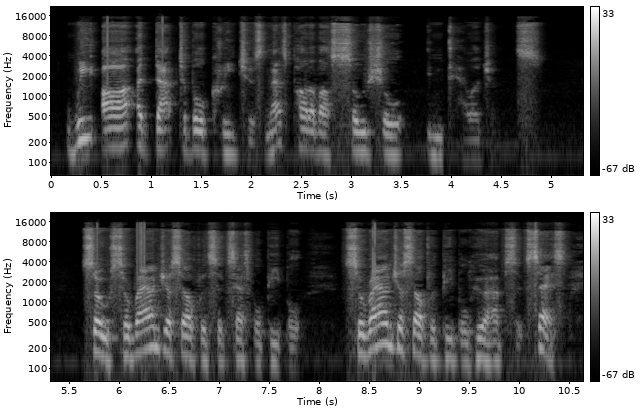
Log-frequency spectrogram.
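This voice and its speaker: A man with a fairly high voice speaks at a moderate pace, somewhat breathy, with lively intonation. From Scotland, remote area. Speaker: online business coach. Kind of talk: live webinar talk with audience chat. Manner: animated, energetic.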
